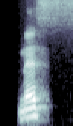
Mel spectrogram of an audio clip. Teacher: Sin itu mati tapi dia masih mengalir angin dia. Masih mengalir desiran dia sehingga kita merasakan angin itu keluar di bawah mulut kita ni. Nas angin itu terkeluar, kita rasa di area sini ya. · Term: sin sukun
